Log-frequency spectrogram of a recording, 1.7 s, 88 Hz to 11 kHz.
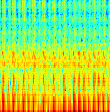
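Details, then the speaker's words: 1968 BSA single with a newly fitted carburettor: thumping at roughly seven beats a second, with the throttle held so it doesn't stall. It won't hold an idle on its own until the idle screw is turned up. "I can you just hold the throtle so it doesn't stall what we going to do is turn one of those screws up which will give us an idle"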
